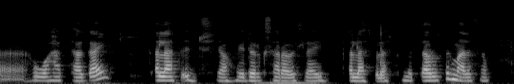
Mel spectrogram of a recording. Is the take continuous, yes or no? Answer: yes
